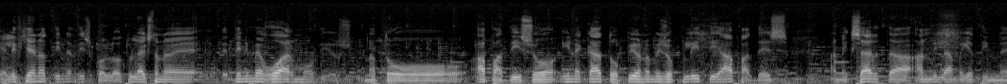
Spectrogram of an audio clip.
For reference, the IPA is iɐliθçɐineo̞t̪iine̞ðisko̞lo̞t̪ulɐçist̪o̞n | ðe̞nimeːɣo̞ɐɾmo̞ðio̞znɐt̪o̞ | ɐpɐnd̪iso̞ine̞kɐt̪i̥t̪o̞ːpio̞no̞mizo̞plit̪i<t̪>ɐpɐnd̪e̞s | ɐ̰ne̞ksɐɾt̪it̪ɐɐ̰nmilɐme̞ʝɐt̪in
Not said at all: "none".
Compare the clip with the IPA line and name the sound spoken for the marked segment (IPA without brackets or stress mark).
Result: none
